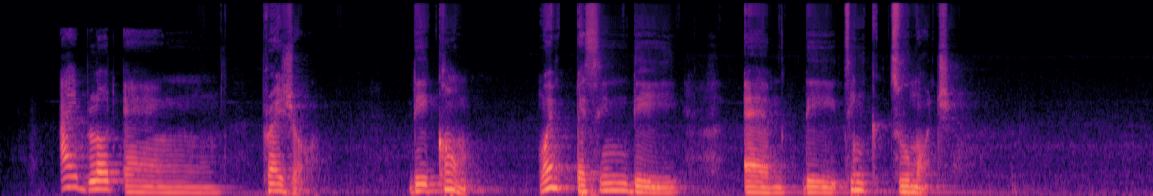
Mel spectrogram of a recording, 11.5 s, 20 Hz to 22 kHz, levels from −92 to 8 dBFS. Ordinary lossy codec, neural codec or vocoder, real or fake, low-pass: none; none; real; none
